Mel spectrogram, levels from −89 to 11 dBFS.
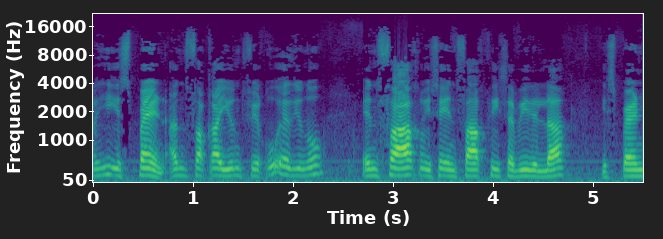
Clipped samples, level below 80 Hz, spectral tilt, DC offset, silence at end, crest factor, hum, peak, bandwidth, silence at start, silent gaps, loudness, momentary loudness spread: under 0.1%; -44 dBFS; -6 dB/octave; under 0.1%; 0 s; 16 dB; none; 0 dBFS; 15.5 kHz; 0 s; none; -16 LUFS; 13 LU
